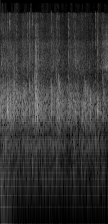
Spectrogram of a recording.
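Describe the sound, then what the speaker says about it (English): Steady applause from a crowd at a political speech, continuous clapping at moderate volume throughout, with no pauses. "You ought to give your president a big round of applause."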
